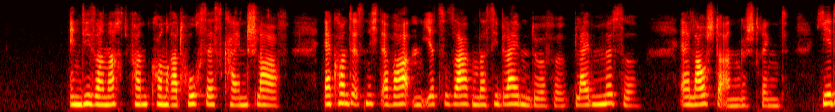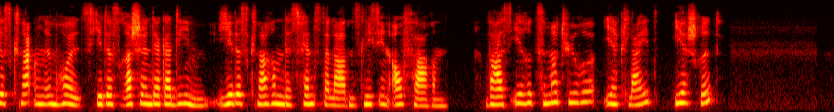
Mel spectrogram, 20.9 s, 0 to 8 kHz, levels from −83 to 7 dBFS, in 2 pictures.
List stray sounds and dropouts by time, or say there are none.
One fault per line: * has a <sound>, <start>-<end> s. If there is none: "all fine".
all fine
